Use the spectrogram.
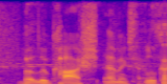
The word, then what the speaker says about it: Lukacs: We just say Lucas. You say Lucas. Okay. Okay. I guess SC can make an S sound, right?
